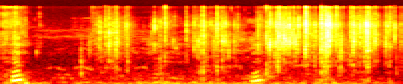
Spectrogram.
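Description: Raw lettuce leaf being bitten and chewed close to the microphone: a run of quick, crisp crunching crackles that starts about a second in and grows busier toward the end.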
